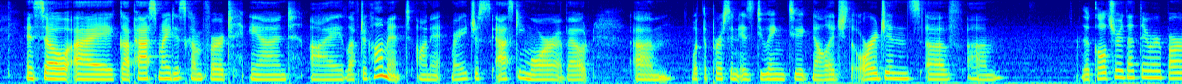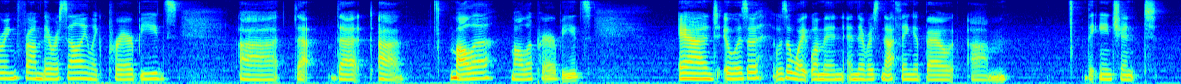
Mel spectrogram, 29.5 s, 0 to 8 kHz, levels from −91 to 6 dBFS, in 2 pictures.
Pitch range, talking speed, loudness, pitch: 175-200 Hz, 140 wpm, -28 LUFS, 180 Hz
